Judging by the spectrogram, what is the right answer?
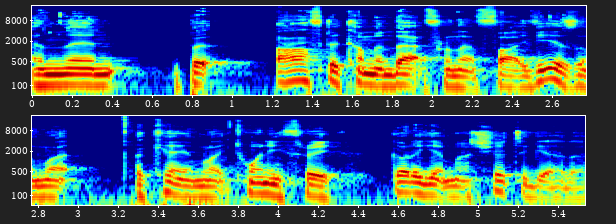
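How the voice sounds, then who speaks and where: A man's fairly low, dark, mellow voice with a British accent, fairly quick pace and ordinary pitch variation. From UK. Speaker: cannabis brand founder. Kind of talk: interview.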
